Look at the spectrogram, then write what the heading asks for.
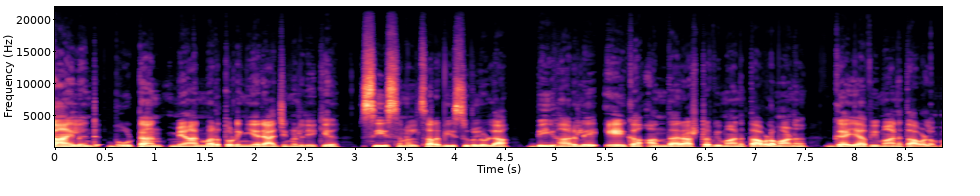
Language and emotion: Malayalam, neutral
